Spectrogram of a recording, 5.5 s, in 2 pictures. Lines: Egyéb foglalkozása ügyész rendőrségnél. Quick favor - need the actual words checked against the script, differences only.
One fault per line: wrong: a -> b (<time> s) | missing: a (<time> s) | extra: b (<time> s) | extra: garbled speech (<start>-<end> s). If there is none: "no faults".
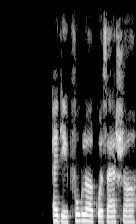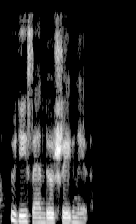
no faults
